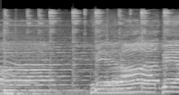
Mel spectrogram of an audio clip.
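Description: Male vocal group singing a sholawat (Islamic devotional song in Arabic) in harmony, with instrumental backing. One phrase fades out a little before the middle and the next starts just after it.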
